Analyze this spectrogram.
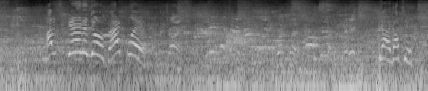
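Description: A child squeals loudly several times.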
